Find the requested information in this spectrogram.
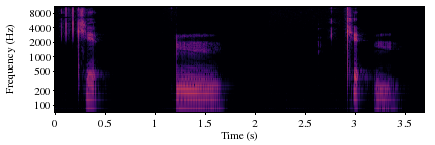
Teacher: get you don't release and then you fall to an end when you make the stop T the tongue is up almost in the end position so you don't have to change much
